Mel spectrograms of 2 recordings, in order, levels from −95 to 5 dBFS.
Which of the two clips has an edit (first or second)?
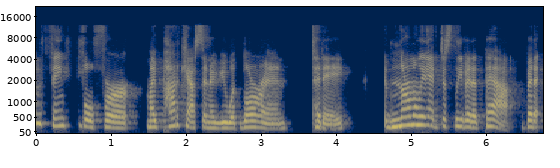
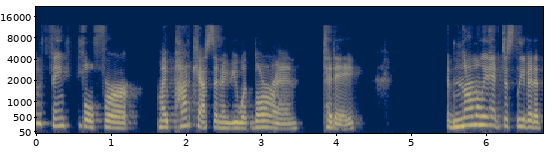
first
